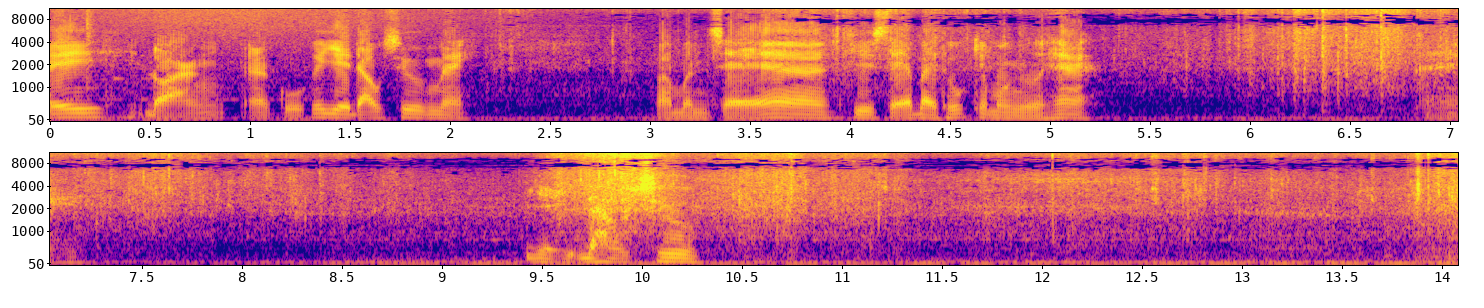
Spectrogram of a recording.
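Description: Leaves rustle as a hand brushes through them.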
